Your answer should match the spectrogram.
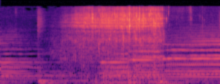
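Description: Water sipped from an aluminium can held close to the microphone: a hissing slurp starting about half a second in and lasting about a second, over steady background music.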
